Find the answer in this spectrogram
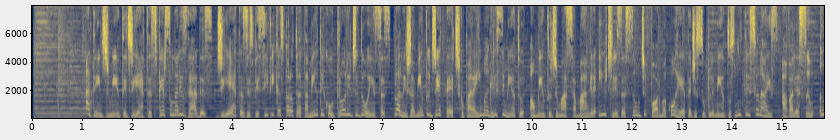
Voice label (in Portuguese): VOZ IMPACTO GRAVE vinheta spot chamada comerci; para nutricionista esportivo para emagretas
